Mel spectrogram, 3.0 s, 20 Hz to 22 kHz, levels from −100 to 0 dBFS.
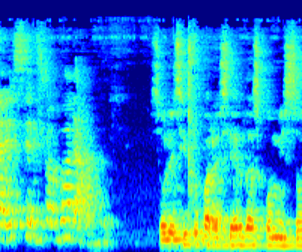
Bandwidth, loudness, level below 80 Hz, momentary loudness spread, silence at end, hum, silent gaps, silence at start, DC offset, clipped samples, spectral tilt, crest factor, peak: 16.5 kHz; -27 LUFS; -66 dBFS; 12 LU; 0 s; none; none; 0 s; under 0.1%; under 0.1%; -4.5 dB/octave; 16 dB; -12 dBFS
